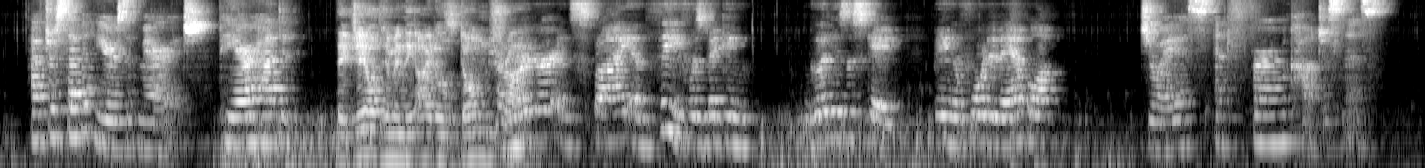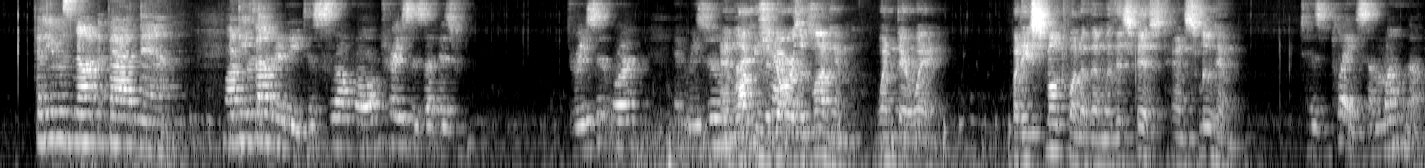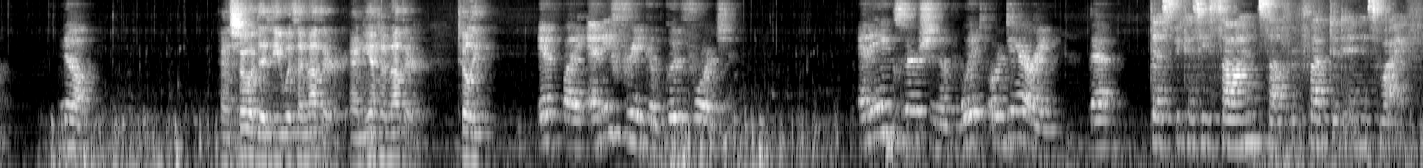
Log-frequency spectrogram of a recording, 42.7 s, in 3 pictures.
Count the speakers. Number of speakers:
three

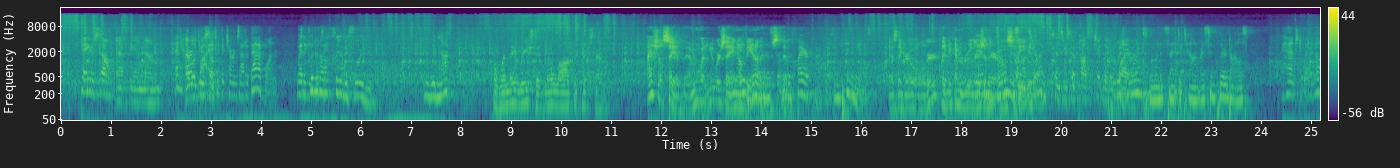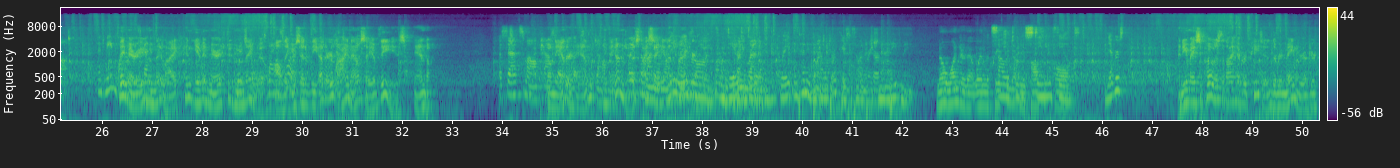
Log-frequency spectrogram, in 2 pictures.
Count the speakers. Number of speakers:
six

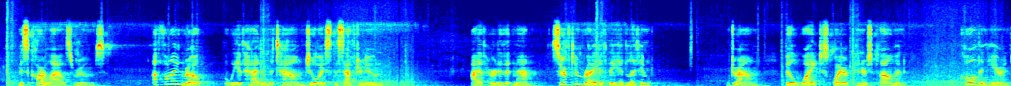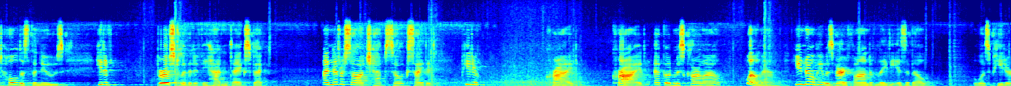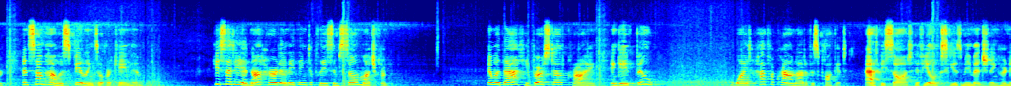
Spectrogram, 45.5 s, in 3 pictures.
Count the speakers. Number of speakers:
one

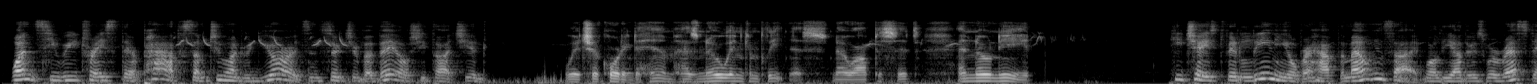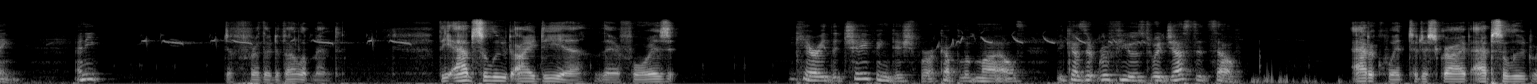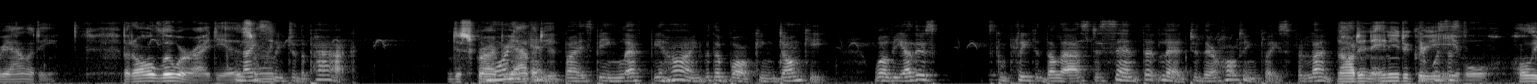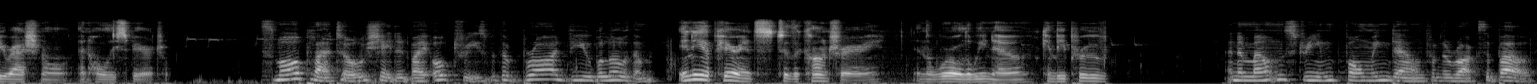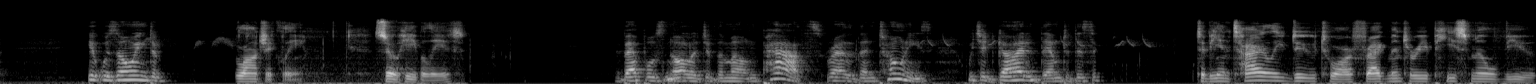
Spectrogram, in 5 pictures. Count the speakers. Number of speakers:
two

